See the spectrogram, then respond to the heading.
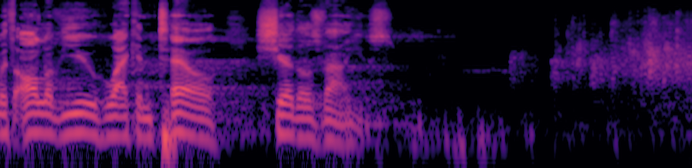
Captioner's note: applause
